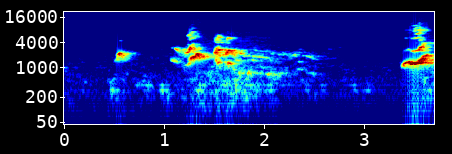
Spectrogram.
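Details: Playing Cavalier King Charles Spaniel puppies, a litter of eight wrestling in their pen at about one month old: a sharp high yip, then a squealing, falling run of yelps over a second and a half, and another shrill yelp at the end.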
